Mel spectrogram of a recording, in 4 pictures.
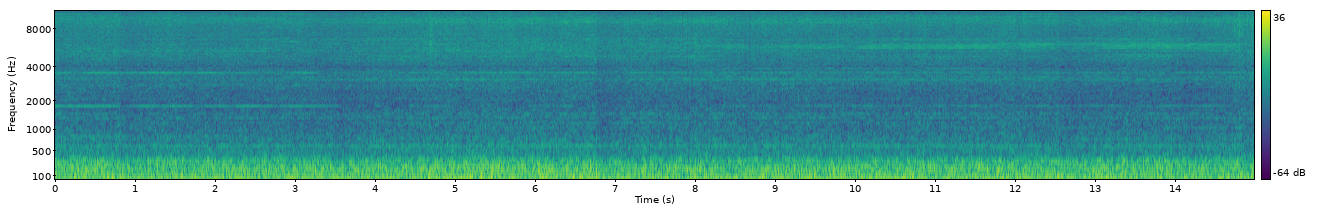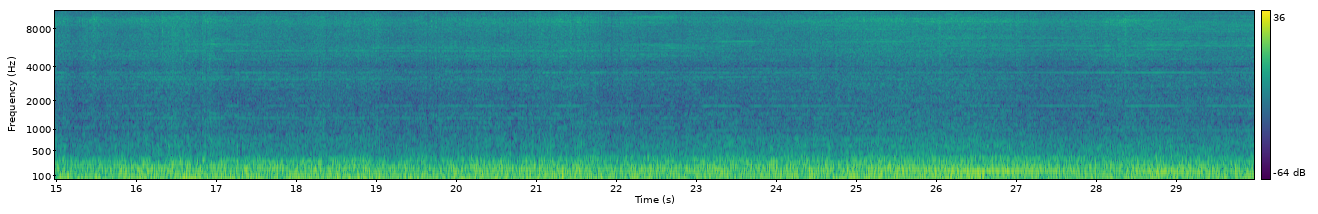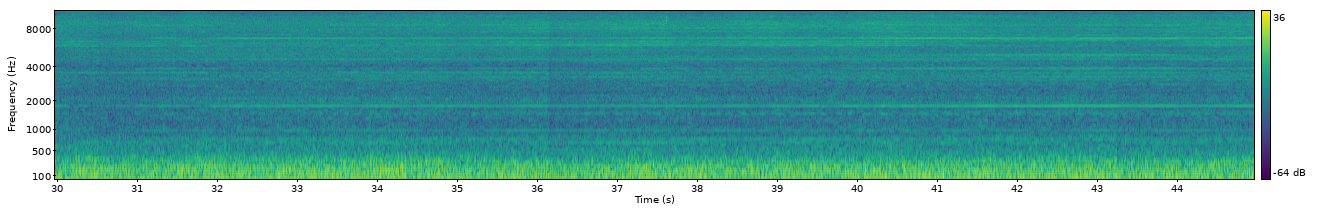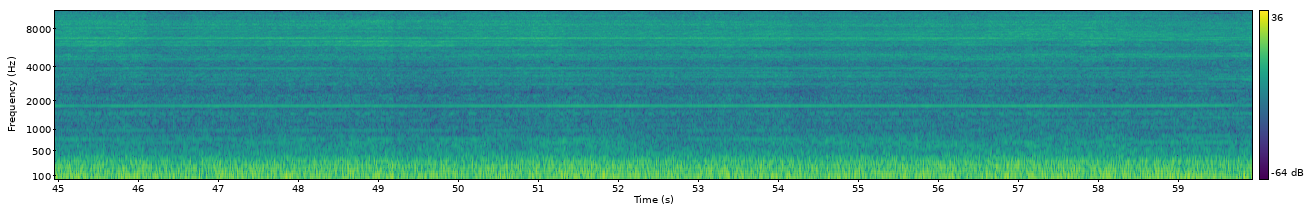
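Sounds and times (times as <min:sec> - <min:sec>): jet engines rumbling: 0:00.0 - 0:59.9.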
